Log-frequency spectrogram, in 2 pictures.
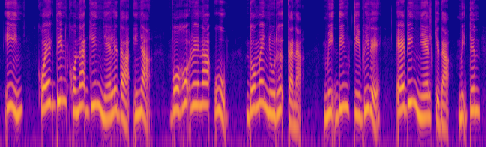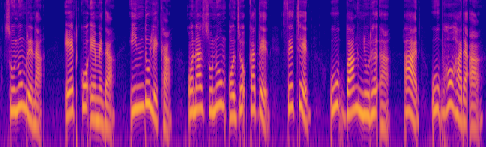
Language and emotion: Santali, neutral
